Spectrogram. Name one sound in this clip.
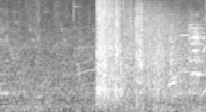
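A starting pistol fires once with a sharp crack.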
